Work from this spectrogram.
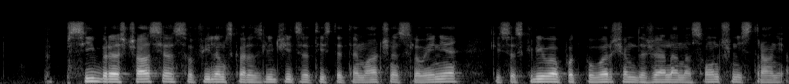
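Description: No technical faults can be heard in this speech clip. It passes through the AMR wideband (HD Voice) codec, which shows as a band limit with nothing above about 7.4 kHz, and at most faint coding damage, which fits one of the higher AMR-WB rates near 18 kbit/s.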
